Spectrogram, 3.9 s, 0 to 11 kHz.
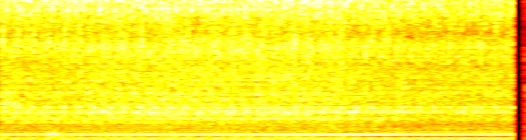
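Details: Mazda 3 gasoline engine: steady low thumping idle that stumbles unevenly. Rough idle; misfire or a tired engine suspected, not confirmed.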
